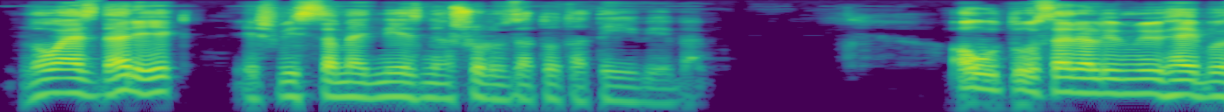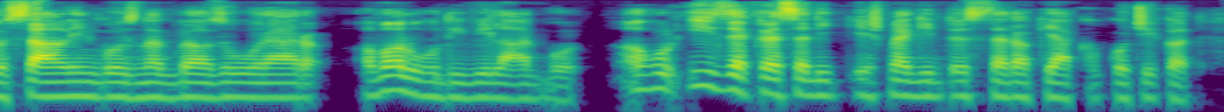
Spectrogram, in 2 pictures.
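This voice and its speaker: A man's voice: medium pitch, dark tone. A man reading an audiobook aloud in a wry, dry storytelling manner. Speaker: audiobook reader. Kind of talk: audiobook narration.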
